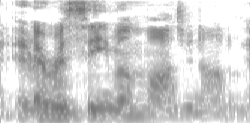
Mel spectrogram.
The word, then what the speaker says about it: Erythema marginatum: Erythema marginatum. – Erythema marginatum.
